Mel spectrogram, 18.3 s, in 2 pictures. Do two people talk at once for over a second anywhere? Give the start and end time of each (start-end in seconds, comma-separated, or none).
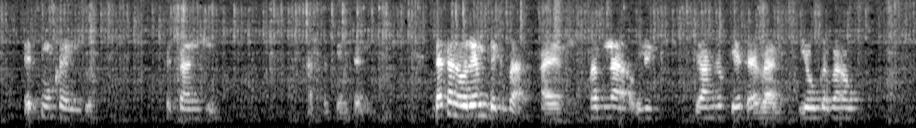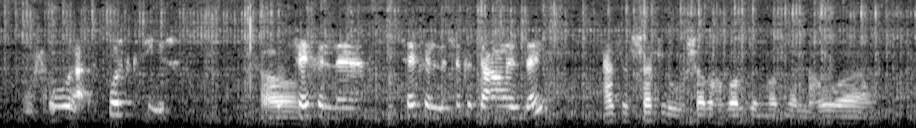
none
